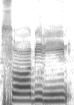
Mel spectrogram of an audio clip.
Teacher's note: اس میں صاد مفخم ہے، اس لیے الف بھی موٹا۔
